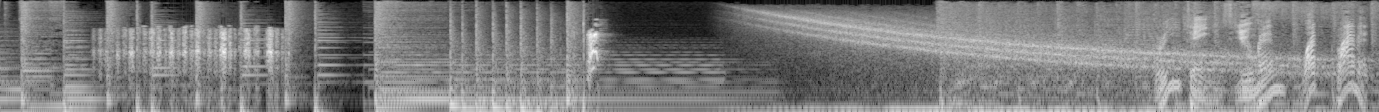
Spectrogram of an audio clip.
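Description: A dog barks in quick bursts within a busy, music-backed jingle, mixed with quacking-like cartoon effects and sweeping, descending tones; no one speaks.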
